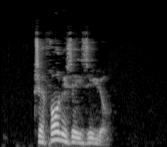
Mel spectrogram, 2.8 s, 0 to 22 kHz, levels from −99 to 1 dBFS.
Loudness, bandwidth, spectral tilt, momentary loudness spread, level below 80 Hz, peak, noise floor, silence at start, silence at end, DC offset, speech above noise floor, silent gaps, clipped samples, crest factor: -29 LUFS; 9.6 kHz; -5 dB/octave; 17 LU; -70 dBFS; -12 dBFS; -83 dBFS; 0.55 s; 1 s; under 0.1%; 55 dB; none; under 0.1%; 18 dB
